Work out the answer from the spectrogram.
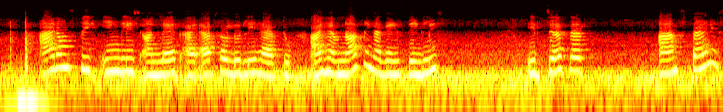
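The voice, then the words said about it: Heavy Spanish accent. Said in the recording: “That's how come my accent is so heavy.”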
